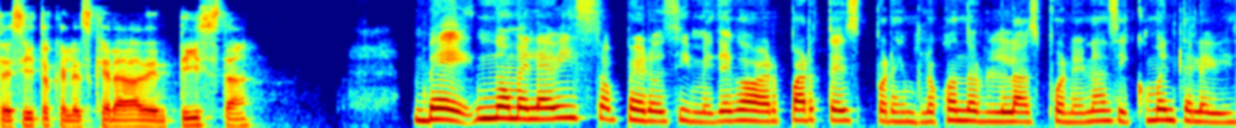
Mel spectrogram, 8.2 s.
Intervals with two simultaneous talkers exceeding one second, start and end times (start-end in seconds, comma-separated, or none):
none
